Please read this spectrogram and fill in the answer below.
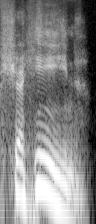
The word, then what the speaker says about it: Sheheen: gotta learn how to pronounce his name properly. You said it wrong too. It's Ralph Sheheen.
